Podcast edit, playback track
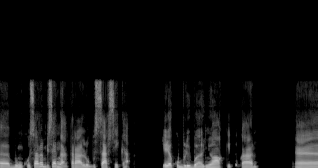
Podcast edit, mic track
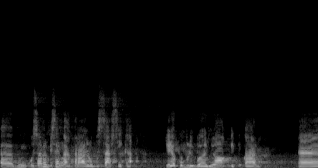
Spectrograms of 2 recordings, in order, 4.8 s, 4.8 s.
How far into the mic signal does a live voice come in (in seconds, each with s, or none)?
none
